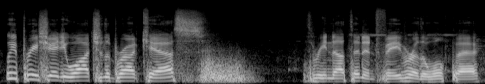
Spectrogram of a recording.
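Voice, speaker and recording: A male play-by-play announcer calling a live football game in a brisk, chatty way. His voice sits a little high for a man. Faint outdoor noise hums behind him. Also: animated, poor audio. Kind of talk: live sports commentary.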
